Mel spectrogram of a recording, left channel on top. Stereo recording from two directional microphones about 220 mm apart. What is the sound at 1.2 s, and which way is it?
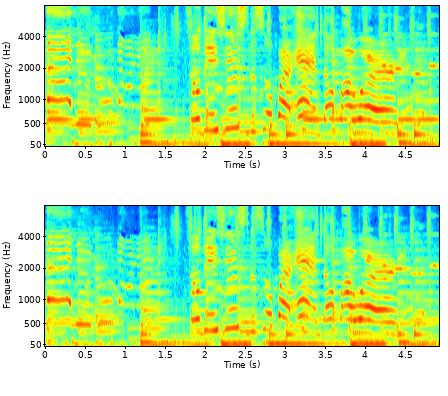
Music, centre (ahead or behind).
